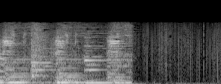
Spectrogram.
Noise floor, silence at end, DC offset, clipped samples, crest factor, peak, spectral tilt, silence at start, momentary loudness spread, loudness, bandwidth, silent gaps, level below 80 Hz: -38 dBFS; 0 s; under 0.1%; under 0.1%; 16 dB; 0 dBFS; -4 dB/octave; 0 s; 22 LU; -15 LUFS; 7.6 kHz; none; -22 dBFS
